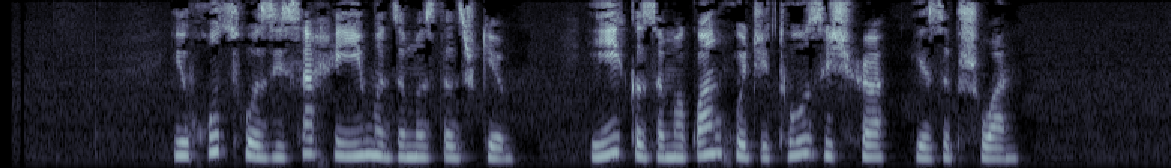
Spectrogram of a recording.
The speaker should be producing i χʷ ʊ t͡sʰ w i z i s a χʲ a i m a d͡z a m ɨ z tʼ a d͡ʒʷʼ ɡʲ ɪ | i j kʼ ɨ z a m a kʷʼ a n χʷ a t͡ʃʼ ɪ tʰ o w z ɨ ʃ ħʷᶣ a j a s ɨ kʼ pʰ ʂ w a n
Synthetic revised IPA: i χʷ ʊ t͡sʰ w a z i s a χʲ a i m a d͡z a m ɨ z tʼ a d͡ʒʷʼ ɡʲ ɪ | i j kʼ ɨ z a m a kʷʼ a n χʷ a t͡ʃʼ i tʰ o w z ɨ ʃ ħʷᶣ a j a z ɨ pʰ ʂ w a n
